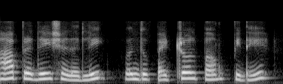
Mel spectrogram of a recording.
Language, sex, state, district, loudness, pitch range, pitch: Kannada, female, Karnataka, Bidar, -14 LUFS, 225-270 Hz, 245 Hz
